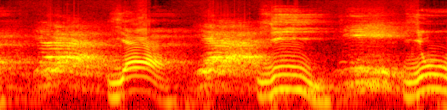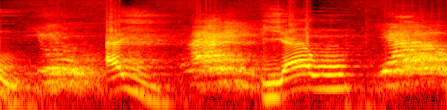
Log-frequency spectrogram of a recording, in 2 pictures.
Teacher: Ya niku kan lewatnya tengah lidah nggih. Tengah lidah bertemu tengah lidah niki agak ditekan ke langit-langit. Iya. Jadi bukan mengalir.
